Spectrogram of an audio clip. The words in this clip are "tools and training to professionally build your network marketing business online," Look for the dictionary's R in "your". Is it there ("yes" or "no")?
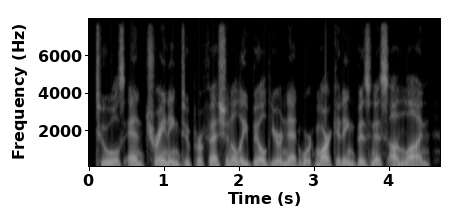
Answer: yes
